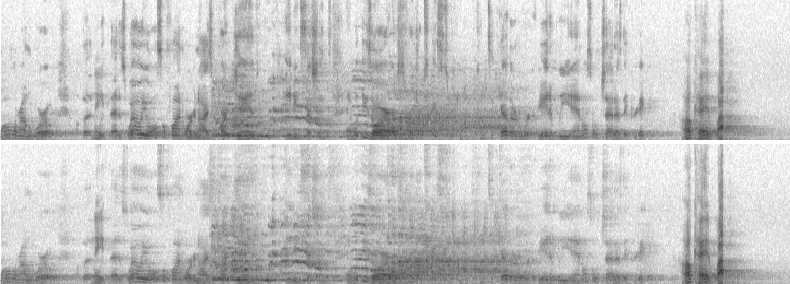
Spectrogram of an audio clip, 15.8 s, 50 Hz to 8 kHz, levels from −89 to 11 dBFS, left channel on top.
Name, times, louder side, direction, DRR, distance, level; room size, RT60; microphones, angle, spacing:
voice 1, 0.0-9.1 9.5-12.9, left 3 dB, 80° left, 8 dB, 1.9 m, -30 dB
Laughter, 4.2-10.5, right 2 dB, 45° right, 4.8 m, -29 dB
voice 2, 13.6-14.5, right 4 dB, 30° right, 13 dB, 0.9 m, -21 dB
29.5 x 26.5 x 6.6 m, 2.2 s
head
